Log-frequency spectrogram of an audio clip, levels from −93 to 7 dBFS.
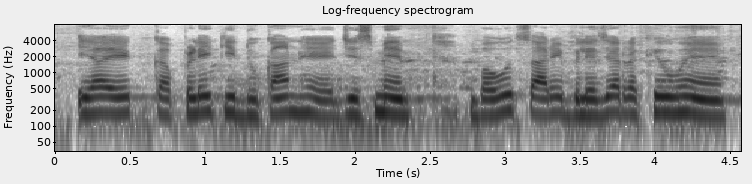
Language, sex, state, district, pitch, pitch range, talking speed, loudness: Hindi, male, Jharkhand, Deoghar, 170 Hz, 165-180 Hz, 170 wpm, -13 LUFS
